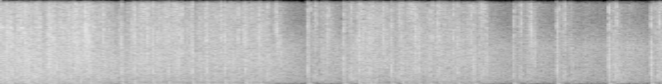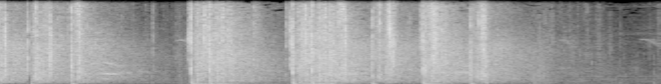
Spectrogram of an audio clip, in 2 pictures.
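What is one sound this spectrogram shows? Rifle shots fire in rapid bursts, echoing in a hard-walled room.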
